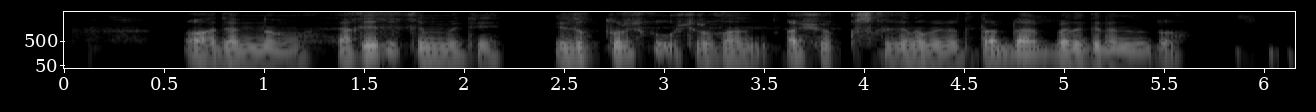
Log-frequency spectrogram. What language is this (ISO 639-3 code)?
uig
